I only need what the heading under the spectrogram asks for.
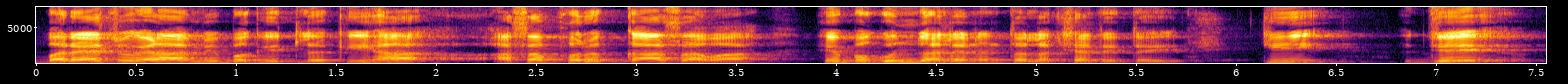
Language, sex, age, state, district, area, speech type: Marathi, male, 60+, Maharashtra, Kolhapur, urban, spontaneous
